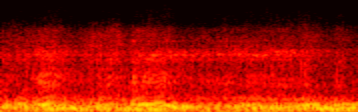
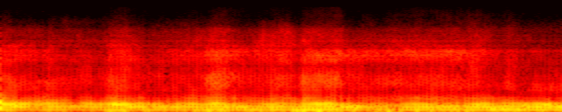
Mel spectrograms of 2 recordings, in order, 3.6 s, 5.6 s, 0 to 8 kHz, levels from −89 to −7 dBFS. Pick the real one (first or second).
first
